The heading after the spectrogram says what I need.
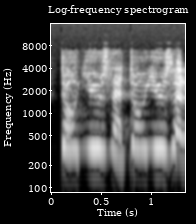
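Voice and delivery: high, loud mocking panic; squawked mock protest; mock outrage. Mimicking oversensitive people objecting.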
